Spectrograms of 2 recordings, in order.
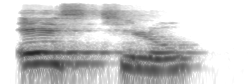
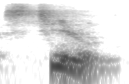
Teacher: le fameux E qu'on ajoute automatiquement devant une suite de consonnes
